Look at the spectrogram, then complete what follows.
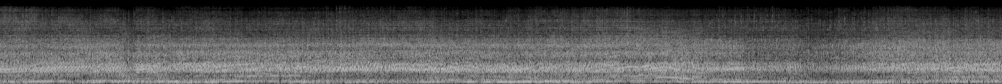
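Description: Several demolition-derby pickup truck engines revving together, their pitches rising and falling over a steady rumble as the trucks push and ram each other. The sound eases briefly about eight seconds in.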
